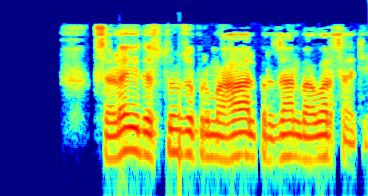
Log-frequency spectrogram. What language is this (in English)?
Pashto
